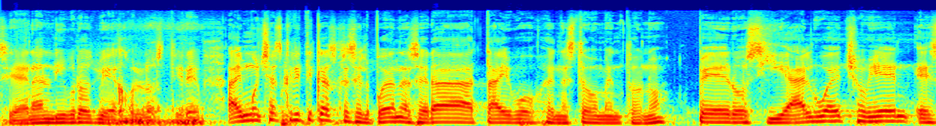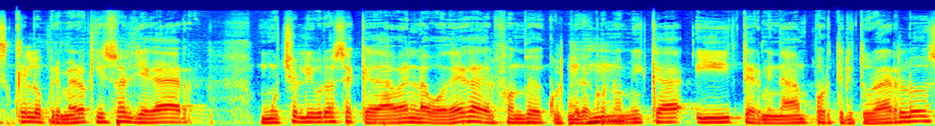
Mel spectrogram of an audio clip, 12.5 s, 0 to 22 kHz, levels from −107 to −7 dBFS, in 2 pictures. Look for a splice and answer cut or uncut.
cut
